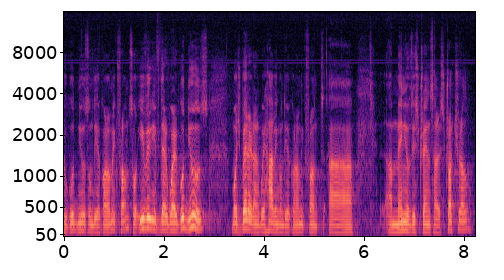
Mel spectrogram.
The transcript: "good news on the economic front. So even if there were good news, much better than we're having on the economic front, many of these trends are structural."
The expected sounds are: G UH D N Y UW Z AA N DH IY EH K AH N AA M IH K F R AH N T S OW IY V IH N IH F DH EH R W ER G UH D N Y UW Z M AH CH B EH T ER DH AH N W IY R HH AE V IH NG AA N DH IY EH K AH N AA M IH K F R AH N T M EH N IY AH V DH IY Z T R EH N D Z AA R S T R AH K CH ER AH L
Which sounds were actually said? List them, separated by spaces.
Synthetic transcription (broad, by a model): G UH D N Y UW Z AA N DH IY EH K AH N AA M IH K F R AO N T S OW IY V IH N IH F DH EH R W ER G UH D N Y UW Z M AH CH B EH T ER DH AH N W IY R HH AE V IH NG AA N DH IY EH K AH N AA M IH K F R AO N T M EH N IY AH V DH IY S T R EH N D S AA R S T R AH K CH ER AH L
